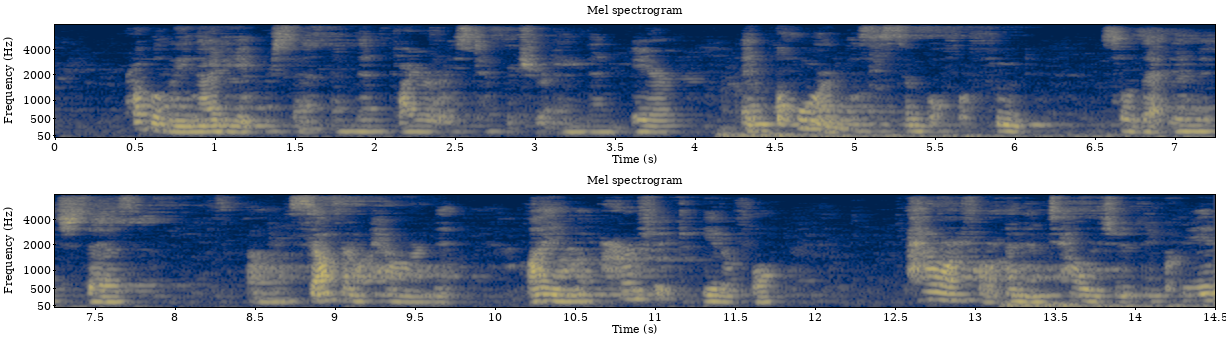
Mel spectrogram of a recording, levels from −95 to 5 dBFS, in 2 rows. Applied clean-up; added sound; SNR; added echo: classical method WPE with log-MMSE.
